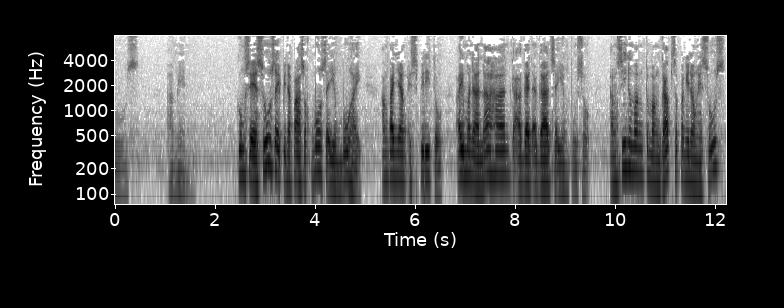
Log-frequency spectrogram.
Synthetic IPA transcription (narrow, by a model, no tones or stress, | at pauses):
ʔamɛn | kʊŋsɪhɛsusɐjpɪnɐpaːs̬o̞k̚mo̞sɐʔɪjo̞ŋbuːɦaj | ʔɐŋkɐɲːaŋʔɛspiɾɪt̪o | ʔɐjmɐnaːnaːɦɐnkɐʔɐɡad̪ɐɡad̪̚sɐʔɪjo̞ŋpuːso̞̰ | ʔɐŋsiːnomɐŋt̪ʊmɐŋɡap̚sɐpɐŋɪnoʔoŋhɛsus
